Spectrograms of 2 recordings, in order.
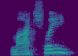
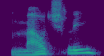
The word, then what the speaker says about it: Mauchly: up we have john motchley that is that how you say it i think it's pronounced mauchly m-a-u-c-h-l-y while he's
